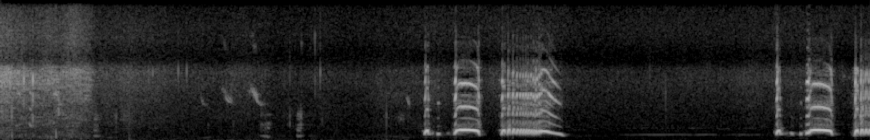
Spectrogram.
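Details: Spotted dove from northwest Vietnam cooing: after a brief hiss at the start, two phrases, each of a few quick low notes run into a longer, throaty, falling coo, with quiet between them.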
